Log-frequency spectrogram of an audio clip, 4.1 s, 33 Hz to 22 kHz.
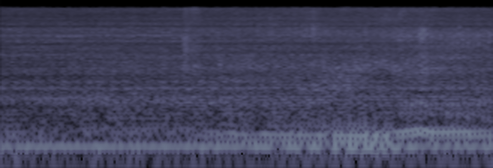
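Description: Sumitomo SH120 A3 hydraulic excavator's diesel engine running steadily, rising in pitch and getting louder about two seconds in.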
